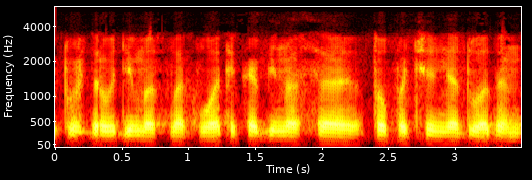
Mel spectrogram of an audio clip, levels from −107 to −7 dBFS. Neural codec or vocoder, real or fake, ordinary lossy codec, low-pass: codec, 16 kHz, 4.8 kbps, FACodec; fake; AAC, 32 kbps; 5.4 kHz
